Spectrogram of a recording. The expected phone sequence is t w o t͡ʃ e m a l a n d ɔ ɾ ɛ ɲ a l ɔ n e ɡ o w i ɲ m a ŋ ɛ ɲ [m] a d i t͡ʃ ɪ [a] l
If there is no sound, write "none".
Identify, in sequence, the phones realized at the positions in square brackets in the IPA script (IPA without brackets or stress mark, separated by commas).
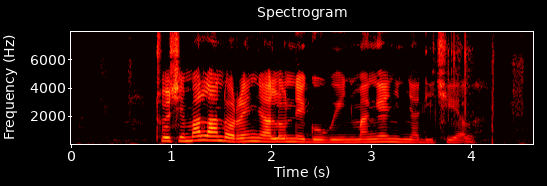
ɲ, ɛ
